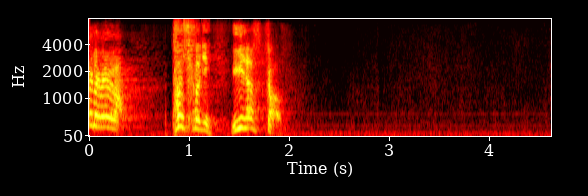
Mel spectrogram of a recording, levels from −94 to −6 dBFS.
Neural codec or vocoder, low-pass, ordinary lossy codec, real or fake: none; 7.2 kHz; Opus, 16 kbps; real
